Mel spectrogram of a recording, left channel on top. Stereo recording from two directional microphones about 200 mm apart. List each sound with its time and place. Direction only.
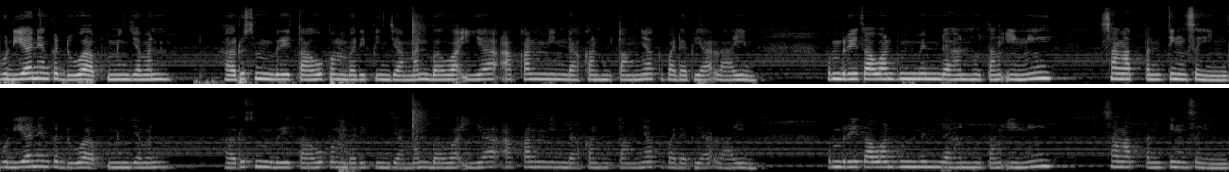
0.0 s a woman's voice: 45° left (ahead or behind)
